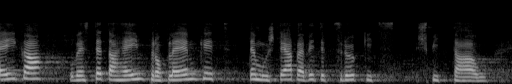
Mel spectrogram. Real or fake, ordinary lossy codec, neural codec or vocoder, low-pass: real; none; none; 7.2 kHz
